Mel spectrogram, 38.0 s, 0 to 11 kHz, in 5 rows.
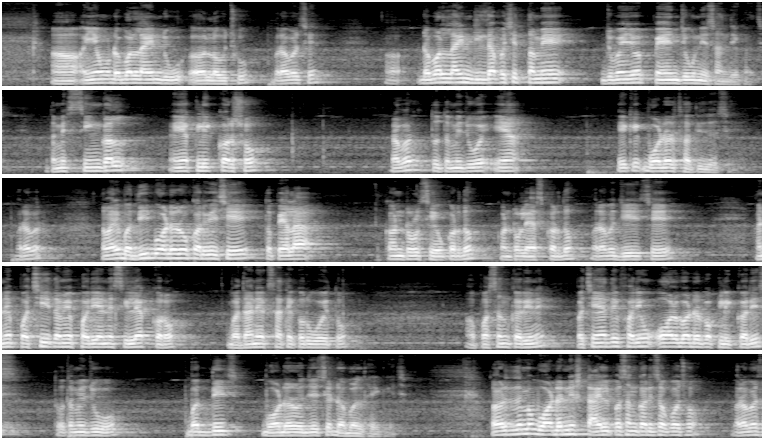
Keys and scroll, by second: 18.2 ctrl+s.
